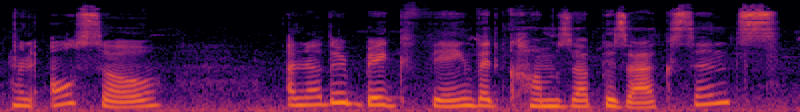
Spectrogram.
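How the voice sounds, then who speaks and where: A woman's voice: fairly high pitch, expressive, a little slow, mellow, slight background noise. A young woman, in her teens, with an American accent, reflective and casual, co-hosting a podcast chat with many filler likes. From Uganda. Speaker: podcast co-host.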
